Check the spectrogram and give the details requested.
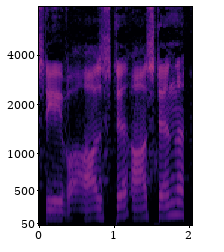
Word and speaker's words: Steve Austin: The name of the one horse is pronounced Steve Austin.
